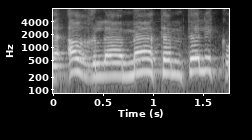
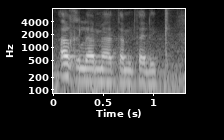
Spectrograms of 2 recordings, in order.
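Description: First: "أغلى ما تمتلك" drawn out slowly with weight; emphatic stress. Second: Said in the usual way. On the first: Real, not acted. Preacher telling listeners what is most precious, slow and emphatic. Preacher hammers a key phrase.

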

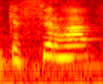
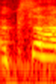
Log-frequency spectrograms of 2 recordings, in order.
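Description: First: Said in the usual way. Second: اكسرها with k run into s; unvowelled first consonant. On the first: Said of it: "بدل من كسرها". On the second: Shown as a demonstration. Teacher showing dialect form, اكسرها with no first vowel. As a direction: say اكسرها as ksirha. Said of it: "إسكان الحرف الأول".

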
